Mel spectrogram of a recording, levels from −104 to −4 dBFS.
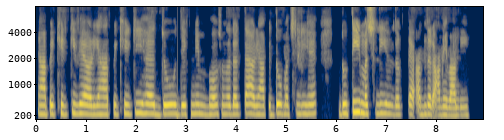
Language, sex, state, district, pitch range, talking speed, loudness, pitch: Hindi, female, Bihar, Saharsa, 225-240 Hz, 195 wpm, -17 LUFS, 230 Hz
